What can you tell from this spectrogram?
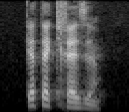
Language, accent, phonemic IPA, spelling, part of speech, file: French, France, /ka.ta.kʁɛz/, catachrèse, noun, LL-Q150 (fra)-catachrèse.wav
- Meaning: catachresis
